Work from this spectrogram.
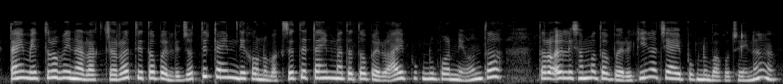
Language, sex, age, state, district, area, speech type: Nepali, female, 30-45, West Bengal, Jalpaiguri, urban, spontaneous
